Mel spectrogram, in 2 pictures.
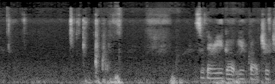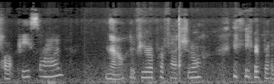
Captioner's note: laughter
